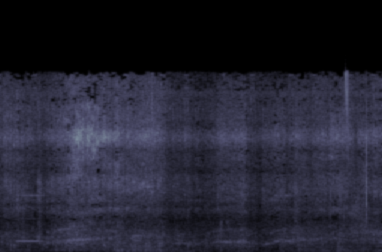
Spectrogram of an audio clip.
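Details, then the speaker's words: Pioneer Legends series slot car run out of the box with only oil, no tuning: out-of-round tyres chirp and scuttle, high spots bouncing across the track so the tyres don't grip. "you can hear the tires aren't round there's a sort of a chirping noise and a scuttling noise you can hear that the high spots of the tires are bouncing across the track and the the tire is not gripping"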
